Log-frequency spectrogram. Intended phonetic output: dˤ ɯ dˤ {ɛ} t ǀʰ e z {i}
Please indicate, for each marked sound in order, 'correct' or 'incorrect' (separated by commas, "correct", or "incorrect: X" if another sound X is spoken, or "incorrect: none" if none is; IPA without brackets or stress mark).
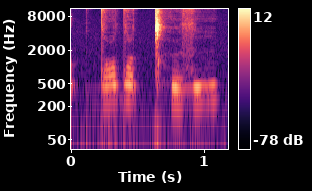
incorrect: e, correct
